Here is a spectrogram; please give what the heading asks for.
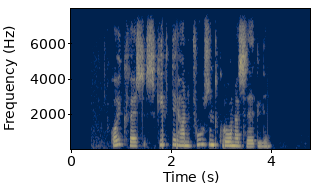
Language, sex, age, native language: Icelandic, female, 30-39, Polish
